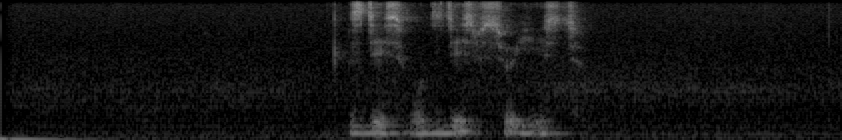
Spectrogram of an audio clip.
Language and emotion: Russian, neutral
